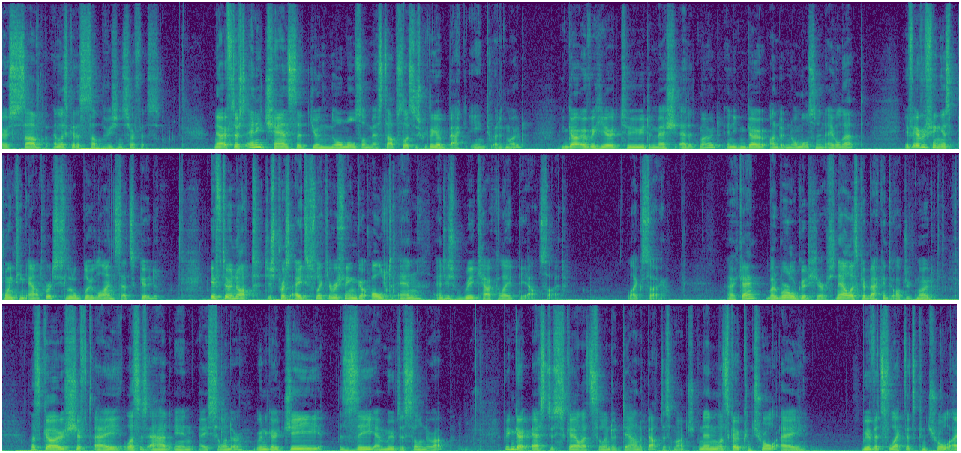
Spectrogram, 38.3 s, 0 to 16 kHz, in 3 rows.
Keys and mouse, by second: 1.8-2.8 middle drag, 3.5 shift+middle drag, 3.9-4.2 middle drag, 4.7 middle click, 5.5-6.1 drag, 9.1-10.8 drag, 11.0-12.0 middle drag, 13.2-14.7 middle drag, 15.1 shift+middle drag, 15.9 a, 17.6 alt+n, 19.9-21.0 middle drag, 22.3-22.8 drag, 23.4-24.0 middle drag, 24.9 KP_1, 26.1 shift+a, 28.4 shift+middle drag, 29.0 g, 29.7 z, 31.5 click, 32.7 s, 34.2 shift+middle click, 35.5 ctrl+a, 37.7 ctrl+a.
